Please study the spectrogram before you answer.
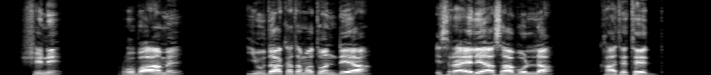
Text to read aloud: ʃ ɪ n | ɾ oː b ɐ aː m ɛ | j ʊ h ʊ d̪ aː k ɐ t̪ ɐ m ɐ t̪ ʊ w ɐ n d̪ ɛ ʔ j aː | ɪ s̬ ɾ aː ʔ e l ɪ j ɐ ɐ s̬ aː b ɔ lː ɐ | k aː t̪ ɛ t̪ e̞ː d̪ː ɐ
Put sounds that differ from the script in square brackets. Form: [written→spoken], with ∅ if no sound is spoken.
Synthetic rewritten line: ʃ ɪ n | ɾ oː b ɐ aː m ɛ | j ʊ h ʊ d̪ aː k ɐ t̪ ɐ m ɐ t̪ ʊ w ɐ n d̪ ɛ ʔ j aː | ɪ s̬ ɾ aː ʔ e l ɪ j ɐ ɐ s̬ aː b ɔ lː ɐ | k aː t̪ ɛ t̪ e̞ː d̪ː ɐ

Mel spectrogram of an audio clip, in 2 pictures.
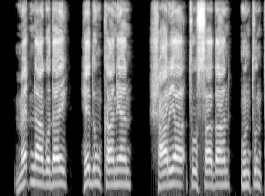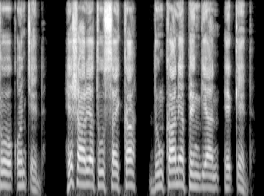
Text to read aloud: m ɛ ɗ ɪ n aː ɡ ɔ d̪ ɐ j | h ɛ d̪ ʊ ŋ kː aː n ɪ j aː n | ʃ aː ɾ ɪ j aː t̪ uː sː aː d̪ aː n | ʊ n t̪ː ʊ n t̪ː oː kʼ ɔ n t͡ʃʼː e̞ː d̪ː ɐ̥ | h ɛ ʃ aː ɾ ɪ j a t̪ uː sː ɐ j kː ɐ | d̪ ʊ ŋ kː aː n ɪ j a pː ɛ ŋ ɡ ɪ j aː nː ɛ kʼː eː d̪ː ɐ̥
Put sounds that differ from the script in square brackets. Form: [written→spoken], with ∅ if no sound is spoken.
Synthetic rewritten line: m ɛ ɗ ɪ n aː ɡ ɔ d̪ ɐ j | h ɛ d̪ ʊ ŋ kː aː n ɪ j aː n | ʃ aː ɾ ɪ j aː t̪ uː sː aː d̪ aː n | ʊ n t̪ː ʊ n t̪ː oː kʼ ɔ n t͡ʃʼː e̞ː d̪ː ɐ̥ | h ɛ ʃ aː ɾ ɪ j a t̪ uː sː ɐ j kː ɐ | d̪ ʊ ŋ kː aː n ɪ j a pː ɛ ŋ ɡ ɪ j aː [nː→n] ɛ kʼː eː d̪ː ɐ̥

